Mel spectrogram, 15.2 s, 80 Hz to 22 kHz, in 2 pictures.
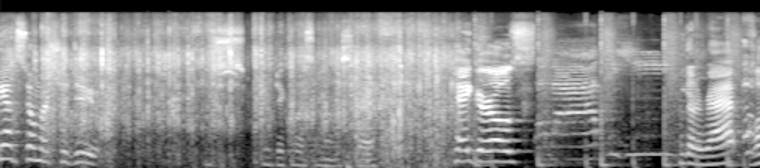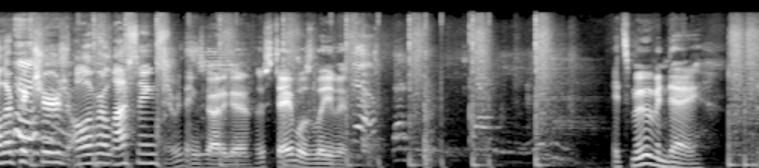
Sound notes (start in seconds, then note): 5.4 babbling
